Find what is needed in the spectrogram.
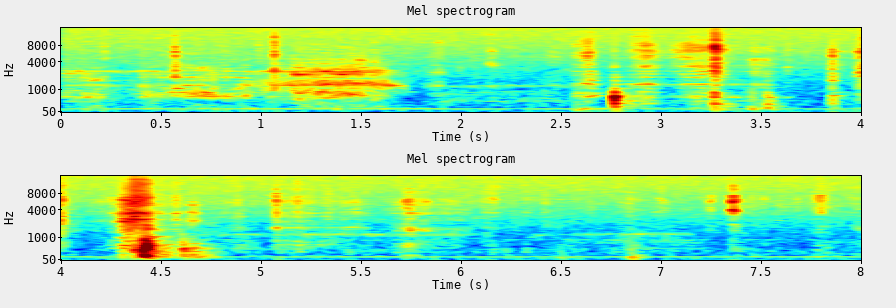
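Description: Quiet handling sounds: a caulk gun squeezing out a bead of construction adhesive onto a wood wall board, then a few light knocks as the board is set against the wall, the loudest about four and a half seconds in. A low steady hum runs underneath.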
